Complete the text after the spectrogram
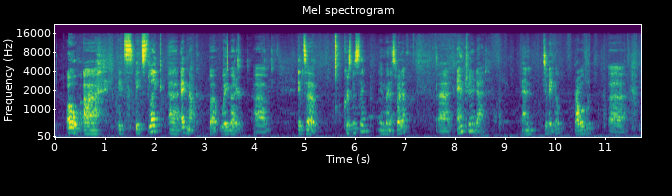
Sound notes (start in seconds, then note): none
